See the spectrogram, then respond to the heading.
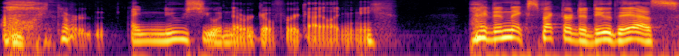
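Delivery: hurt, upset, emotional venting tone. A guy on a call with friends after she never showed up: emotional. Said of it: "I'm sorry for being emotional".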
